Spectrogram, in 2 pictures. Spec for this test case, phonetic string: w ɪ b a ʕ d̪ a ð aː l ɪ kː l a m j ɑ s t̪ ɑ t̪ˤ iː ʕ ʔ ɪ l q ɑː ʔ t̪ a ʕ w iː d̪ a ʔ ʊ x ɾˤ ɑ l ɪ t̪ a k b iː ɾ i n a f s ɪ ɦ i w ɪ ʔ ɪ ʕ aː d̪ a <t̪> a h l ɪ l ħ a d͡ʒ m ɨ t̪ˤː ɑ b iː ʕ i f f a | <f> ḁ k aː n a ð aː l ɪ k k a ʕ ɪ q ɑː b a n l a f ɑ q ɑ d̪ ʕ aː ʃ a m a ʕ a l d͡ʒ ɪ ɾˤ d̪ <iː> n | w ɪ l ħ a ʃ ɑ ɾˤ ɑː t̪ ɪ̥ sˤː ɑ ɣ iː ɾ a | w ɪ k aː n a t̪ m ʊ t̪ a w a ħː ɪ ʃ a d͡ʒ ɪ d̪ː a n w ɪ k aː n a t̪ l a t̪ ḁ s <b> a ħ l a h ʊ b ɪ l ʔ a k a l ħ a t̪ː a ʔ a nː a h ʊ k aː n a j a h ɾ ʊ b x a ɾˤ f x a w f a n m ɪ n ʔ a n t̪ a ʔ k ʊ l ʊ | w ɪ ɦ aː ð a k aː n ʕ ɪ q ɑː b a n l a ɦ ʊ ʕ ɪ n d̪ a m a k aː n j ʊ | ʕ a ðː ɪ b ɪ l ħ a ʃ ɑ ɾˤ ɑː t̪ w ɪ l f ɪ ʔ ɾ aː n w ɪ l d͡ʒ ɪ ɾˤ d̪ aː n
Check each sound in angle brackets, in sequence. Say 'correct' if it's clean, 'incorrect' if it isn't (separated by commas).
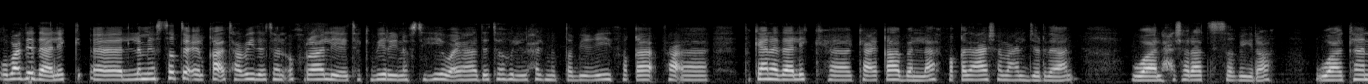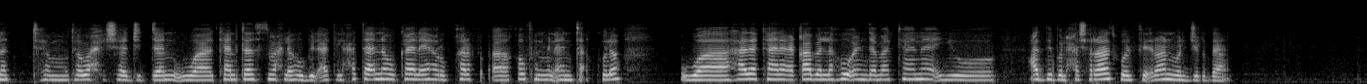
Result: correct, correct, incorrect, incorrect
